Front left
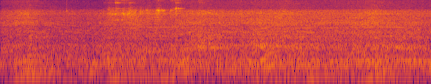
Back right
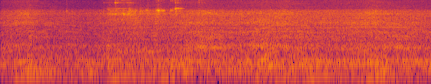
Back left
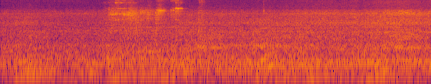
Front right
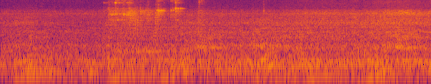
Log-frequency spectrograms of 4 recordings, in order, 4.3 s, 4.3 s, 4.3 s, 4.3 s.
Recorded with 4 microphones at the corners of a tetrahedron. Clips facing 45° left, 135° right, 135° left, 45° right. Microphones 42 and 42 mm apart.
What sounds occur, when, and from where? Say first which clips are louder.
1.0 s keys jangling: even, even; 25° right, 4.5 m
